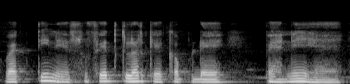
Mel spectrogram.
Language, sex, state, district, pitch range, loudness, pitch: Hindi, male, Uttar Pradesh, Saharanpur, 115-140 Hz, -17 LUFS, 120 Hz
